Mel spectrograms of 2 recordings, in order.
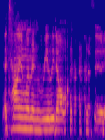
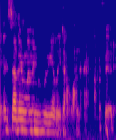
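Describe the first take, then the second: First: Said in the usual way. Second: Whispering. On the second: Pretend. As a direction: whisper it like a secret. Southern women, the hidden-rage side.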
